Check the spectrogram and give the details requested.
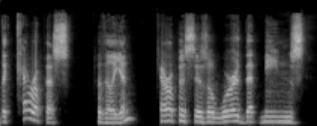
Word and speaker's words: carapace: Uh and yes, the Italian pronunciation and even potentially Italian interpretation of the possible Latin meanings. We did think about that with Karapache.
